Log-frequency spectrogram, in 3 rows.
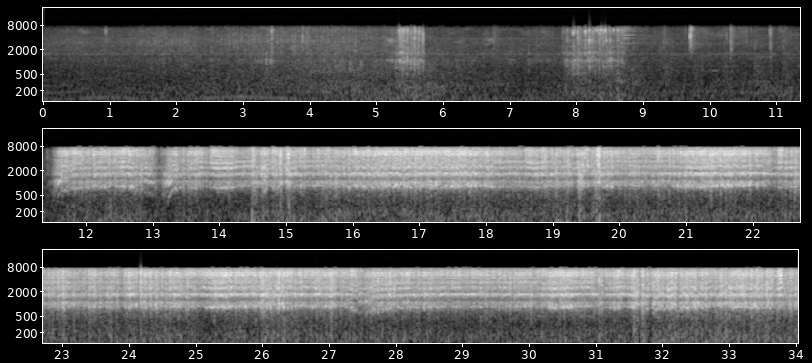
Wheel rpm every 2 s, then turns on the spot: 0, 0, 0, 0, 10, 40, 160, 220, 220, 220, 230, 230, 230, 220, 220, 230, 230.
8-10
